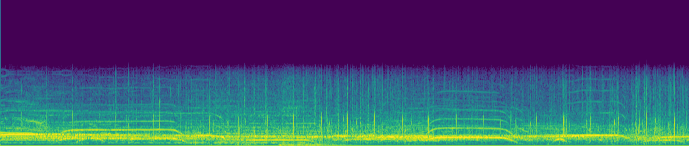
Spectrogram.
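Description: A large crowd cheering, with many high screams and whoops over clapping.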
